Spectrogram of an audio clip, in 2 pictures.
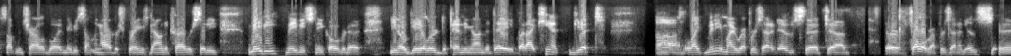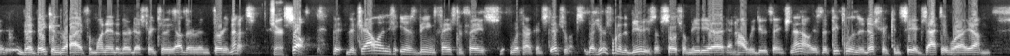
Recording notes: Was able to have a phone call.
